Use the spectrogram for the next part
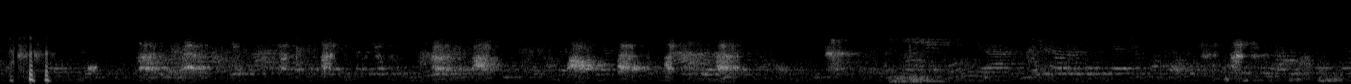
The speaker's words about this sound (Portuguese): Essa cachorrinha é da minha vizinha, tá?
